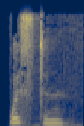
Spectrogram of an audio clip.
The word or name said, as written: Wystan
